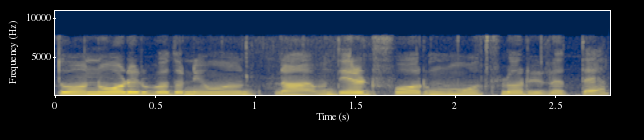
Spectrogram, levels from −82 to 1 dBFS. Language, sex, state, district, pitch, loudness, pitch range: Kannada, female, Karnataka, Chamarajanagar, 230 Hz, -16 LUFS, 220-240 Hz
